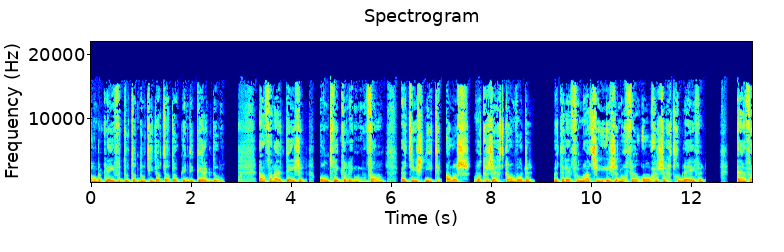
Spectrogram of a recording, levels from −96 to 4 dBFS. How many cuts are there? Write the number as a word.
two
